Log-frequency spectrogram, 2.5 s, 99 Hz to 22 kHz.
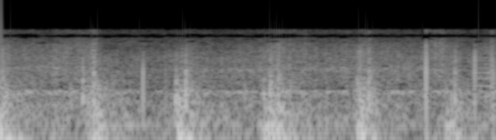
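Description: Footsteps sound effect in a 1930s radio drama recording: a steady walk of about two steps a second.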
